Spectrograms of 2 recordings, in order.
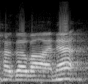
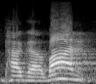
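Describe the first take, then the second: First: The word ends with a short a vowel. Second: The word ends on the n sound. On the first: The letter lacks the vowel-cancelling sign. "അല്ലെങ്കിലോ ഇതിനെന്ത് പറയും?" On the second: The letter carries the vowel-cancelling sign. "ന താഴെ ഉള്ളതുകൊണ്ട് ഭഗവാൻ"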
